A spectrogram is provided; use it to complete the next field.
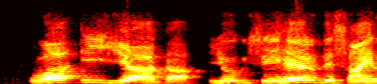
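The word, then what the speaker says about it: إياك: This we will pronounce. Wa iyyaka.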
